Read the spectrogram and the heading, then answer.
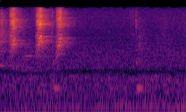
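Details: Female white-bellied seedeater calling a lot, giving three quick, bright chips in under a second, then a faint fourth note.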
